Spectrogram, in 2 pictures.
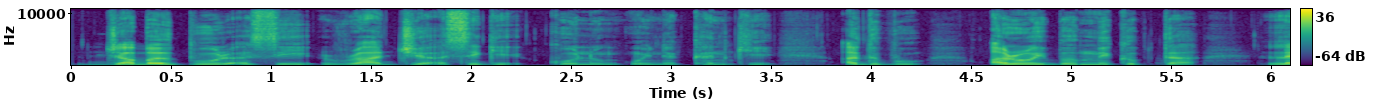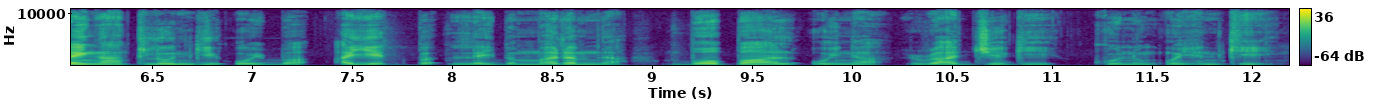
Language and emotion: Manipuri, neutral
